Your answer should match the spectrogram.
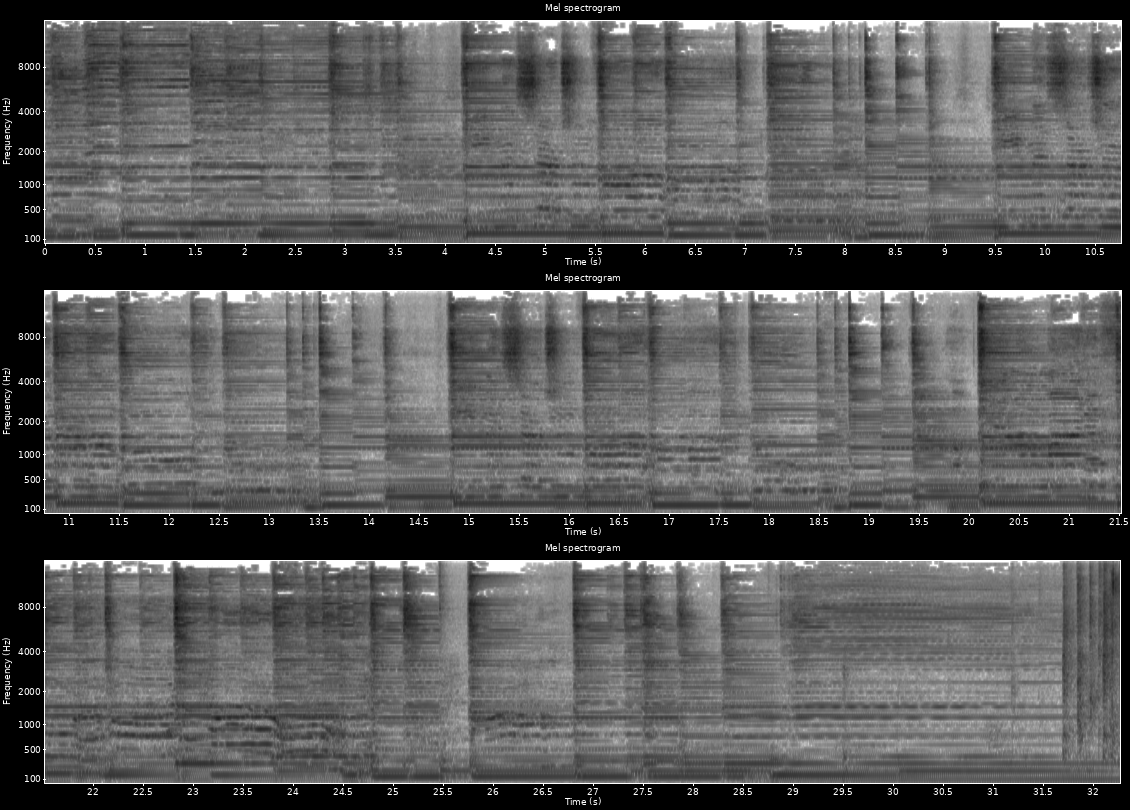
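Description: Acoustic guitar strumming chords through a folk song played live.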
